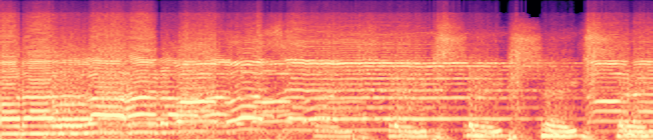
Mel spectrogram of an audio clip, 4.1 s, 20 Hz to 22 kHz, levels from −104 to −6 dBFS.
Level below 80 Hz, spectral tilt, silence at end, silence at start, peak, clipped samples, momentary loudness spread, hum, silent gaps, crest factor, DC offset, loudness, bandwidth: -26 dBFS; -3 dB/octave; 0 s; 0 s; 0 dBFS; 20%; 4 LU; none; none; 4 dB; under 0.1%; -3 LUFS; over 20 kHz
